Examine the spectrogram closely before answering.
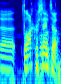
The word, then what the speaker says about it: La Crescenta: La Crescenta.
